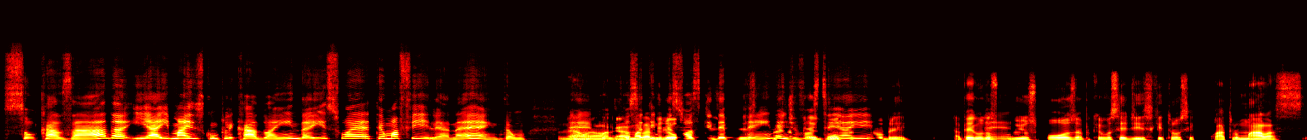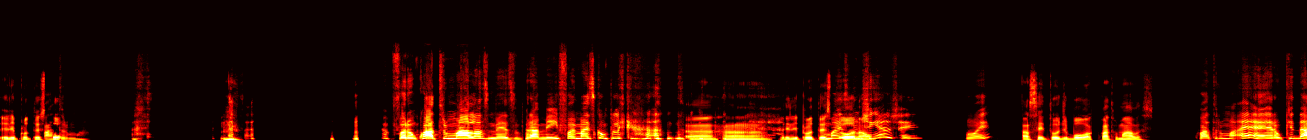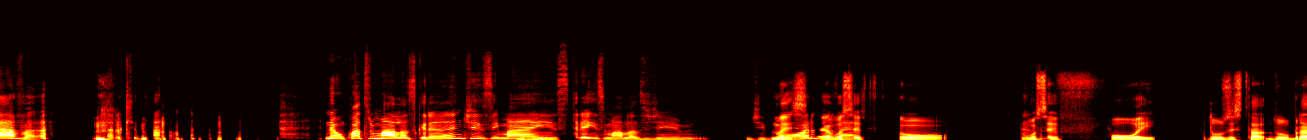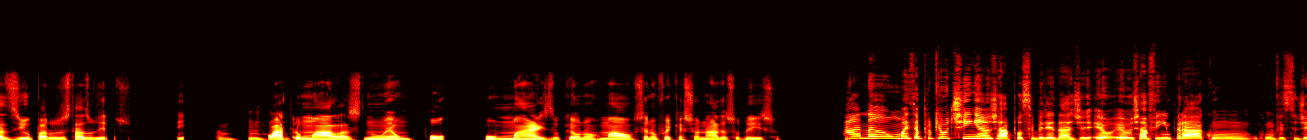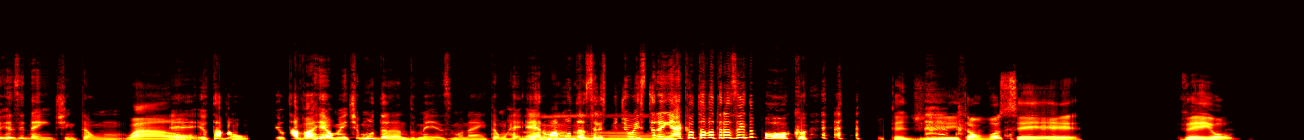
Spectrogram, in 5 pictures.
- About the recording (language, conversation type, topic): Portuguese, podcast, Como você lidou com o medo de começar do zero?
- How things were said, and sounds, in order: laugh; laughing while speaking: "complicado"; laugh; laughing while speaking: "Era o que dava"; tapping; laugh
